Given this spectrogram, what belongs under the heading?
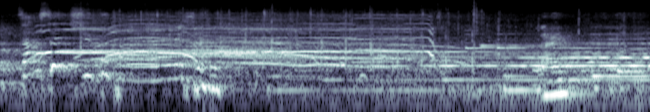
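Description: Festival crowd at a Mazu temple celebration in Changhua cheering and shouting for a Taiwanese singer, a loud, continuous wall of whoops and excited voices with music tones ringing underneath throughout.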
